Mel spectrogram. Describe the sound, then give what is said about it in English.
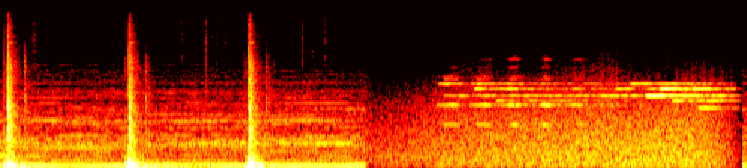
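Three heavy, booming bangs by large, powerful hands on a house door, evenly spaced about a second and a half apart, loud, then a low murmuring hum with faint high ringing tones. “Large, powerful hands banged on my door.”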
